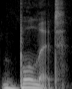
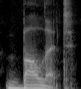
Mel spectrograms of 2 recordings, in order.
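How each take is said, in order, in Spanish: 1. La primera vocal coincide con la vocal de 'bull'. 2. La primera vocal es diferente a la vocal de 'bull'. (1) "We say bullet, ... It's like the animal, bull ... same vowel sound" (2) "not bullet. I've heard this too many times from students"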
